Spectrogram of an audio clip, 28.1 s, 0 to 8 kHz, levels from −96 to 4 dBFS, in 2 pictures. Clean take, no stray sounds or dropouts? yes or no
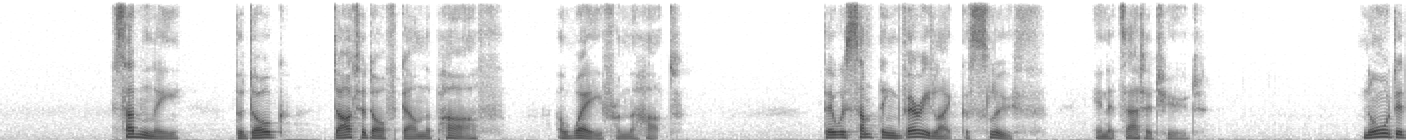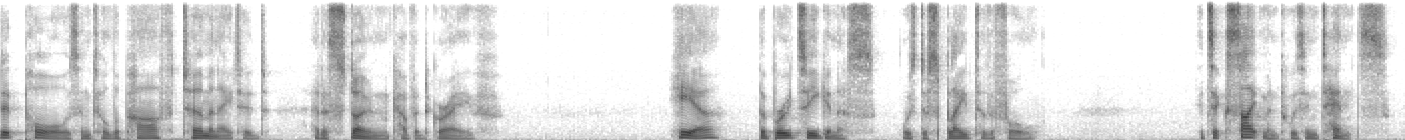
yes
